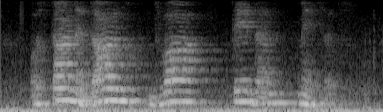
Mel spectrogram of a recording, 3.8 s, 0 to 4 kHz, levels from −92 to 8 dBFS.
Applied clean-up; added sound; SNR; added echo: none; Thunderstorm; 5 dB; reverberation time 0.5 s.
